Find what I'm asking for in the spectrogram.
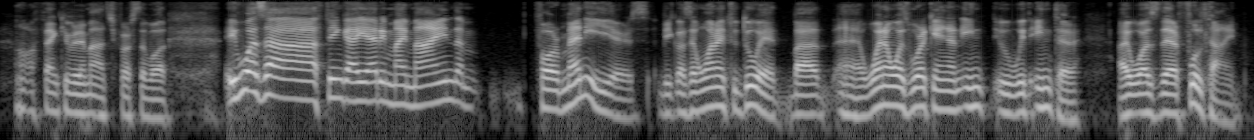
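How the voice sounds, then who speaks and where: Here a man talks in an Italian accent at a moderate pace. His fairly high pitch makes very wide swings. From Italy. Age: 30s. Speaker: football commentator. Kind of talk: interview. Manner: halting.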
